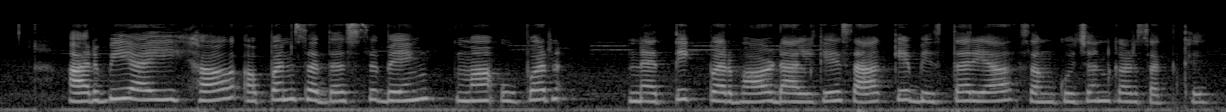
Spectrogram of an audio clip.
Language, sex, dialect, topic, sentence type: Chhattisgarhi, female, Western/Budati/Khatahi, banking, statement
